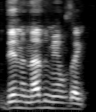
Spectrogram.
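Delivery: ordinary talk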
